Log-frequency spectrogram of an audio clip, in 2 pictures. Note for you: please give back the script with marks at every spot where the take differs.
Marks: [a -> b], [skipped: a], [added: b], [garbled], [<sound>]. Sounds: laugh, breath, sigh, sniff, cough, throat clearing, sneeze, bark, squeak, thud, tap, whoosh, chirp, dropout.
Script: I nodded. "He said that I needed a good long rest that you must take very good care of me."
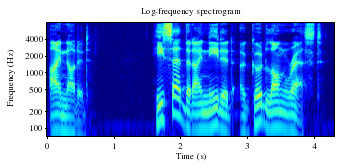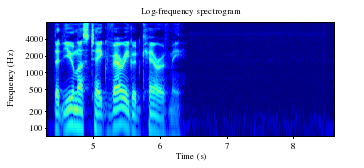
I nodded. "He said that I needed a good long rest that you must take very good care of me."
